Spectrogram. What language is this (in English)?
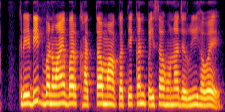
Chhattisgarhi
